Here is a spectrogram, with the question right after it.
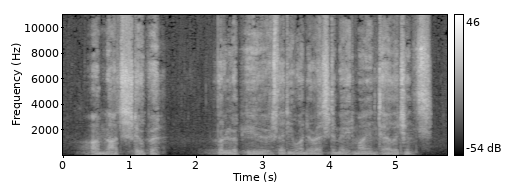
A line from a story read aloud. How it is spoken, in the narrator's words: said in a deep, gravelly voice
